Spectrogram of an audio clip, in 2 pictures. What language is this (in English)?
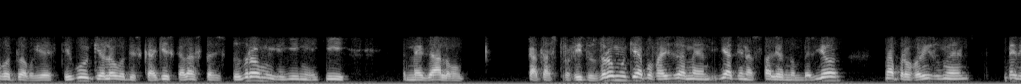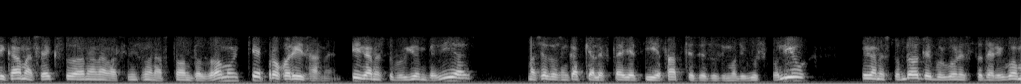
Greek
